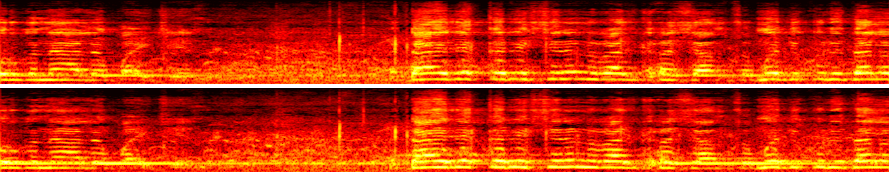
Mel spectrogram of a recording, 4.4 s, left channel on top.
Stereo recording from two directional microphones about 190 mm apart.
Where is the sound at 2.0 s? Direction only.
30° left (ahead or behind).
